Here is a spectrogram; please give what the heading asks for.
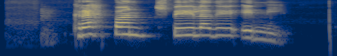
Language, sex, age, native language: Icelandic, female, 10, Icelandic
